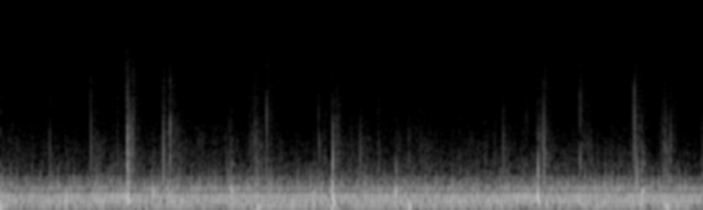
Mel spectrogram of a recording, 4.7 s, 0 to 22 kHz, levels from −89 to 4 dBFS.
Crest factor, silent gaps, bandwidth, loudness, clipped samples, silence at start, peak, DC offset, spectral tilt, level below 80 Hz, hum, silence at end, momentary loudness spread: 18 dB; none; 3.3 kHz; -31 LUFS; under 0.1%; 0 s; -12 dBFS; under 0.1%; -12 dB/octave; -36 dBFS; none; 0 s; 3 LU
